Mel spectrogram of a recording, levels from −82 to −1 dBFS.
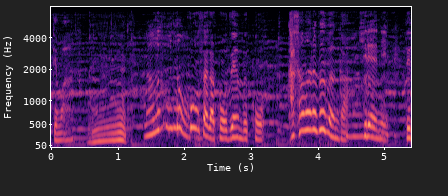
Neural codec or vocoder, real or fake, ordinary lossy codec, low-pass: codec, 16 kHz, 16 kbps, FreqCodec, larger model; fake; none; 7.2 kHz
